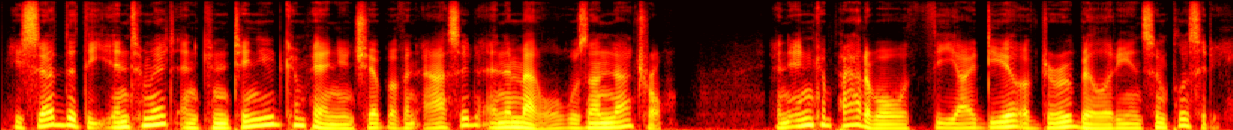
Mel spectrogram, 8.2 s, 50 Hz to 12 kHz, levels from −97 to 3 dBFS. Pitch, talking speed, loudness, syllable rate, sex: 125 Hz, 180 wpm, -18 LUFS, 6.7 syllables/s, male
